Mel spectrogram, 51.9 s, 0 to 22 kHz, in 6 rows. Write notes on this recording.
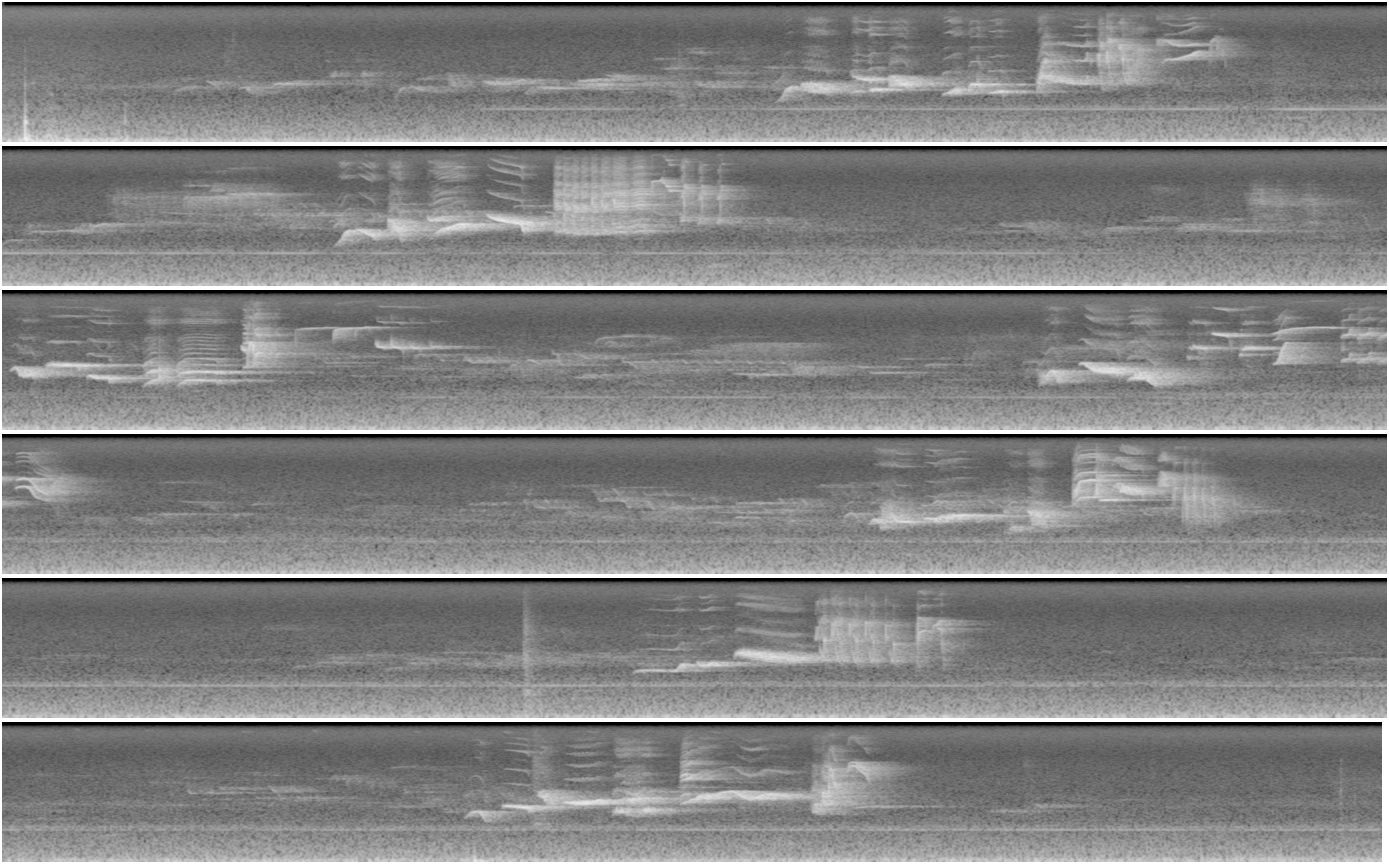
amsel, blackbird, vogelweide, waltherpark, st. Nikolaus, mariahilf, innsbruck, stadtpotentiale 2017, bird lab, mapping waltherpark realities, kulturverein vogelweide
